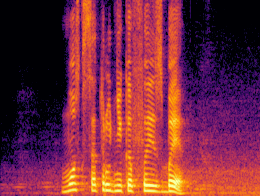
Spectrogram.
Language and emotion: Russian, neutral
